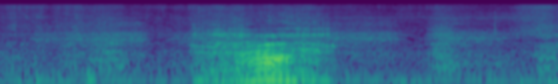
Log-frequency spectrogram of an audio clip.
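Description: A dog growls playfully up close.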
